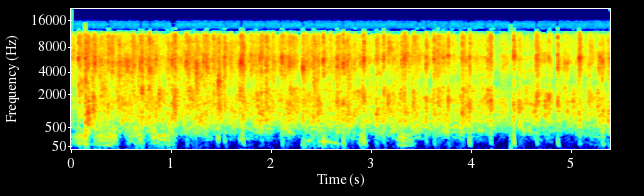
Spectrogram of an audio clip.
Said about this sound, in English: Please, round of applause for Monsignor.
